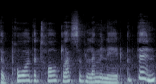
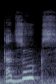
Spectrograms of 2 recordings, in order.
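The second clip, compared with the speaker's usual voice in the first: surprised exclamation; 8 semitones higher than usual. Acted.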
